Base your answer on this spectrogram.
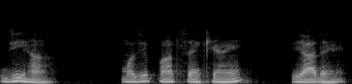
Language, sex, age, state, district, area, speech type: Hindi, male, 18-30, Rajasthan, Jodhpur, rural, spontaneous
